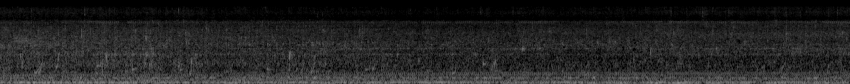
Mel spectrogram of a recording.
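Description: Water pouring steadily from an inlet pipe into a concrete koi pond, a continuous splashing flow.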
